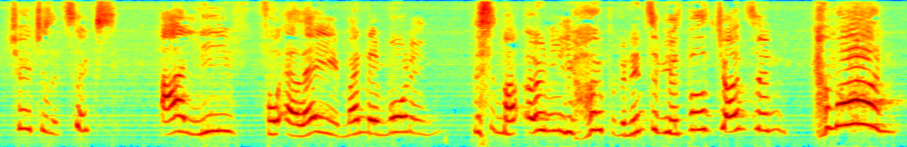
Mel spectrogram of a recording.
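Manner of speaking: high, drawn-out exasperated pleading; freaking out. Retold or imitated. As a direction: plead in rising panic as time runs out. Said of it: "I'm freaking out".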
